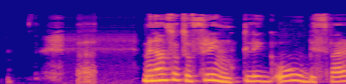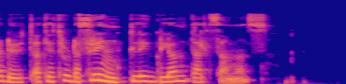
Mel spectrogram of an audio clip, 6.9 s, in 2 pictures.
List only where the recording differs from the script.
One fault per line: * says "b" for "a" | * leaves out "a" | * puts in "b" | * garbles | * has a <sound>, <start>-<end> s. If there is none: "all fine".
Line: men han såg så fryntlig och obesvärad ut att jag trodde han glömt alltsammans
* has a laugh, 0.8-1.0 s
* says "fryntlig" for "han"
